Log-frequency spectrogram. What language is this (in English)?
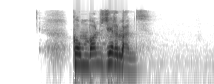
Catalan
